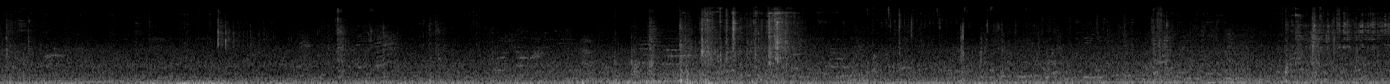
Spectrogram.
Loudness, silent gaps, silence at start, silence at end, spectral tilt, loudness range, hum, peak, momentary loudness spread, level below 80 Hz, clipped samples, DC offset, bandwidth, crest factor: -39 LUFS; none; 0 s; 0 s; -4.5 dB/octave; 5 LU; none; -14 dBFS; 8 LU; -42 dBFS; under 0.1%; under 0.1%; 16 kHz; 24 dB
